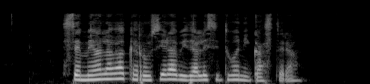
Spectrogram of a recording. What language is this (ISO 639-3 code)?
eus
